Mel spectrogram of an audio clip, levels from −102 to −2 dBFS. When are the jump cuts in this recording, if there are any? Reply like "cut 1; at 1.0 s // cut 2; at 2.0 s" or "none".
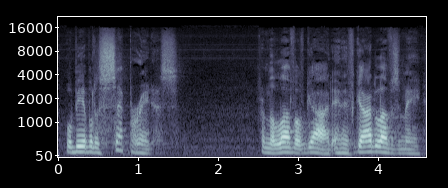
none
